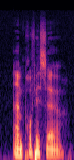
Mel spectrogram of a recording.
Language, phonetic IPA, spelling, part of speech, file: French, [pχɔfɛsɑœ̯ɹ], professeur, noun, Fr-professeur.ogg
- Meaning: 1. teacher 2. professor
